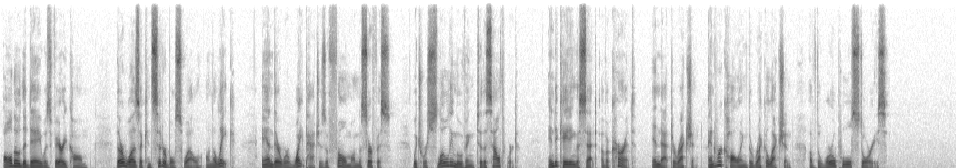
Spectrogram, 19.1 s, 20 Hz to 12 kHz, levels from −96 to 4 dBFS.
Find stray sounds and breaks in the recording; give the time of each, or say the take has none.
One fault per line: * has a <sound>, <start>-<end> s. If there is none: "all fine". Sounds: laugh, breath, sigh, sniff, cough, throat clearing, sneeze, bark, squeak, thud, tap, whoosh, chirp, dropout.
all fine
